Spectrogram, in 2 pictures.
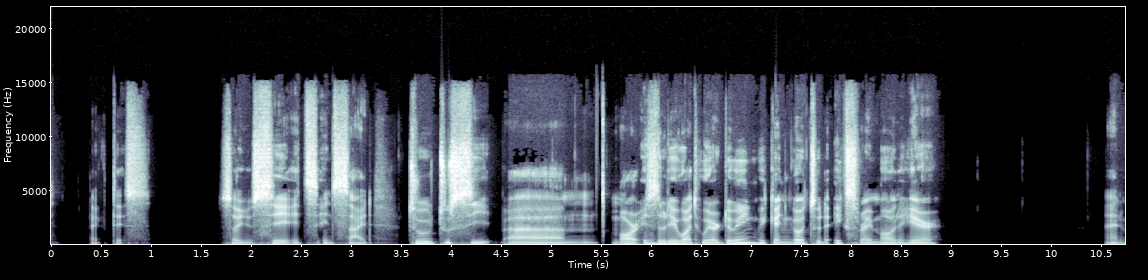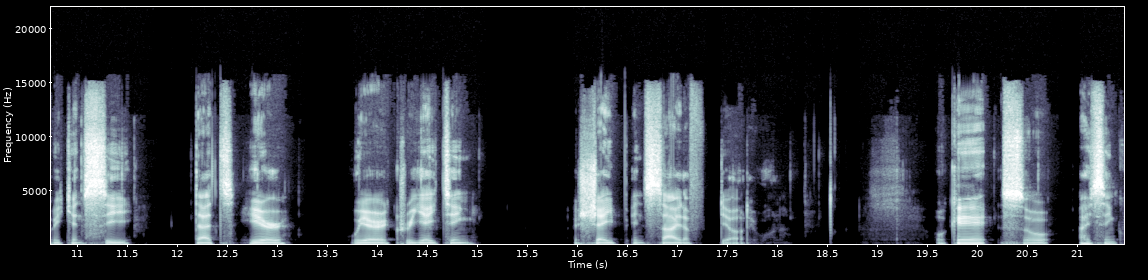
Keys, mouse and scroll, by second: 1.9 click, 3.4 shift+middle click, 5.1 middle click, 9.2 click, 10.3 middle click, 11.1 shift+middle click, 11.5-12.0 scroll up 3, 12.0 middle click, 13.7 shift+middle click, 14.5 scroll up 1, 14.9-18.0 middle drag, 18.3 shift+middle click, 20.1 shift+middle click, 20.8 scroll down 1.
